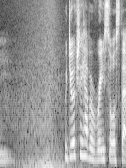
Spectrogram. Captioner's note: air whooshing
